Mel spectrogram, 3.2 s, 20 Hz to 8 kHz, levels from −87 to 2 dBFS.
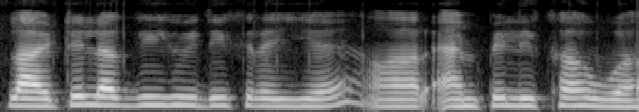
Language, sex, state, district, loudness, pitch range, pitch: Hindi, female, Chhattisgarh, Bilaspur, -19 LUFS, 185-210 Hz, 200 Hz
